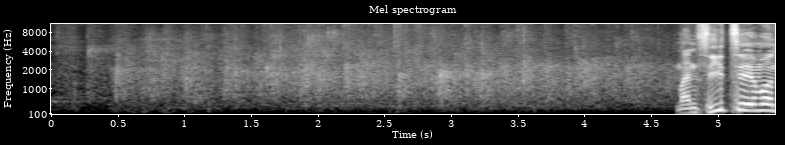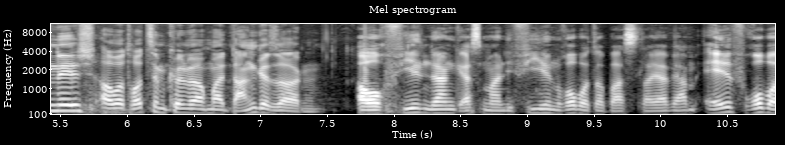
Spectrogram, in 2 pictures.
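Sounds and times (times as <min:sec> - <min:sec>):
audience applause: 0:00.0 - 0:05.5
speech: 0:04.7 - 0:10.8.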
